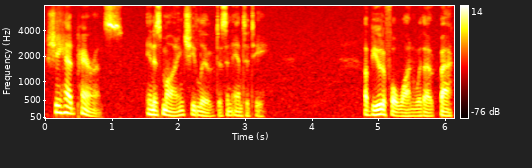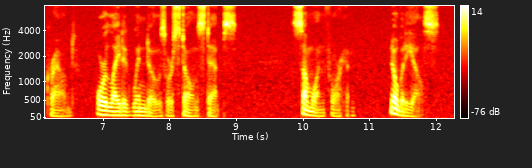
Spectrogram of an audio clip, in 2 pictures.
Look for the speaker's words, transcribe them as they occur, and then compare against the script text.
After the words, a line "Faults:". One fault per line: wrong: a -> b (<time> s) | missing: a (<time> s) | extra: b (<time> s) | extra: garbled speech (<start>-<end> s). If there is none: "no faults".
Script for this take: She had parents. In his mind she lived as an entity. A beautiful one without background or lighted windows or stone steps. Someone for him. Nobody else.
She had parents. In his mind she lived as an entity. A beautiful one without background or lighted windows or stone steps. Someone for him. Nobody else.
Faults:
no faults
